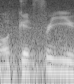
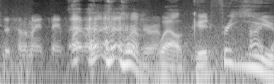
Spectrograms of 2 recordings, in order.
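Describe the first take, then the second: First: It is read in a plain, straight tone. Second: It is read in a mocking, sarcastic tone.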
